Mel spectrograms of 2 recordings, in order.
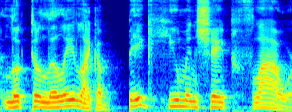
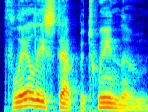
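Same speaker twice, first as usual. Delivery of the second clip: ordinary delivery, nothing marked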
